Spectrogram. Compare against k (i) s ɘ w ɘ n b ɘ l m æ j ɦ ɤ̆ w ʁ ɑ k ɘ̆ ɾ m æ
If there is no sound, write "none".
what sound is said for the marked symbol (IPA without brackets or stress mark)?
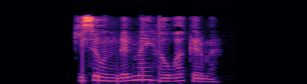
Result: i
